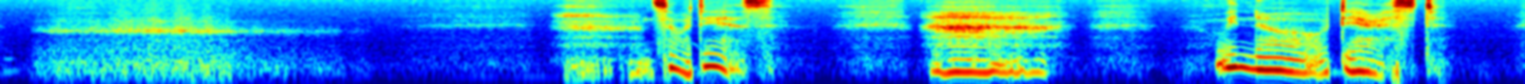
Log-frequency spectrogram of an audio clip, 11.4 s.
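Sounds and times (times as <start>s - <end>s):
slow deep breath drawn in: 0.2s - 4.8s, 6.2s - 7.0s, 7.8s - 9.1s
speech: 4.9s - 5.9s, 9.1s - 10.8s.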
